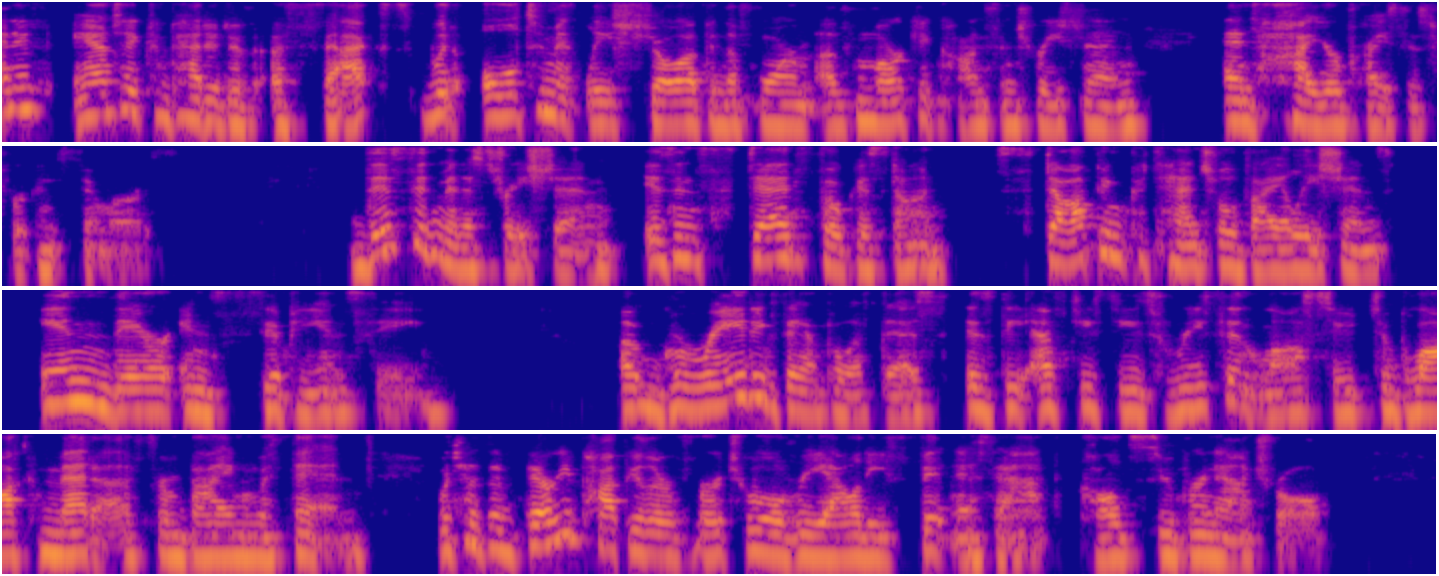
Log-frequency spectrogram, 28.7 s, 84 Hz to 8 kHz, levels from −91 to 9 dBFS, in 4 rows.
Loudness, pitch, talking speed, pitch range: -27 LUFS, 155 Hz, 125 wpm, 145-175 Hz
